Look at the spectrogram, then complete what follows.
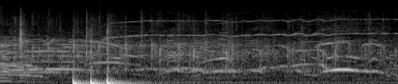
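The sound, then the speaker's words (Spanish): An audience at a tribute concert applauds and cheers for the band, a steady roar of voices with scattered whoops and shouts, opened by three heavy low thumps in quick succession early on. “en serio, creo que es muy merecido un aplauso para la banda que hemos juntado esta noche”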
